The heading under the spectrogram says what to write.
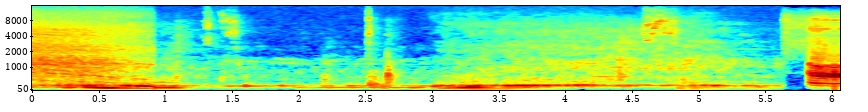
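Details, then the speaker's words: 1998 BMW E36 323 straight-six left running for about 10 minutes with an additive before oil change, microphone at the exhaust; deep even rumble swelling and easing with throttle, no misses or rattles; healthy note. "I got to say even though this car is definitely in a rough shape it just sounds awesome let me put my microphone up to the exhaust real quick"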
